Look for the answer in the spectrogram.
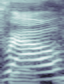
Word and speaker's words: drow: Oh, It's drow. You've been saying it wrong.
